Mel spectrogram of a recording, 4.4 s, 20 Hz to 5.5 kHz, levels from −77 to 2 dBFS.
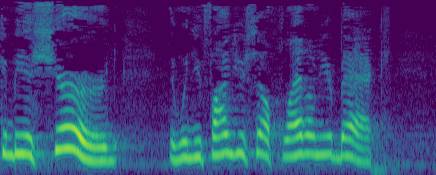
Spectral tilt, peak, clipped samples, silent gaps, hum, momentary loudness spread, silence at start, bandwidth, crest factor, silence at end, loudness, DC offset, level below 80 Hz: -9 dB/octave; -2 dBFS; under 0.1%; none; none; 12 LU; 0 s; 5.4 kHz; 16 dB; 0.55 s; -18 LUFS; under 0.1%; -54 dBFS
